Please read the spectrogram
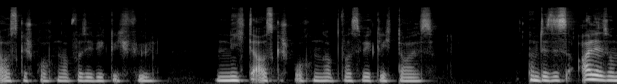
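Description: Listening through this speech recording, nothing stood out as a technical fault at any point.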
